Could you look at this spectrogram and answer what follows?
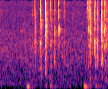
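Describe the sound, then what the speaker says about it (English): Someone types on a computer keyboard in two quick bursts of clicky keystrokes, each opening with a heavier key press, close by and alone with no talking. "I was just typing in the chat"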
